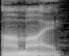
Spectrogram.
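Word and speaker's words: 甘え: The concept is called amay pronounced a and it comes from the Japanese verb amayeru which roughly translates to to depend and presume upon another's love.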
